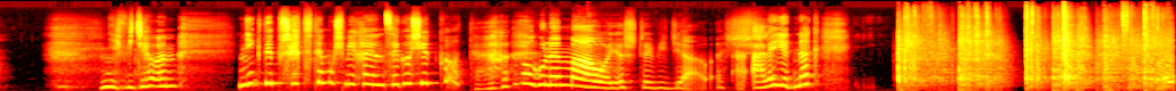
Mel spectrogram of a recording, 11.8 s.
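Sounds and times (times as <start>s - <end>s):
speech: 1.1s - 8.6s
cook throwing pots and pans clattering: 9.0s - 11.7s.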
